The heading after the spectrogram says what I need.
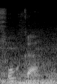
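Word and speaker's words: phouka: And another way to spell it is P-H-O-U-K-A. Fuka.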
